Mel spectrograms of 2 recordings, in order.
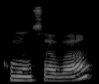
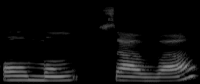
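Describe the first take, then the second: First: Comment ça va? rising on va; rising question. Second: Comment ça va? said very slowly, va rising; slow repeat. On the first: Teacher models the polite question, rising. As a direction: lift va at the end. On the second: Teacher repeats the question very slowly for students. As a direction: drag comment ça va? out for students to copy. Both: Shown as a demonstration. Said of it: "the best choice here".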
